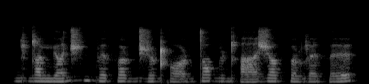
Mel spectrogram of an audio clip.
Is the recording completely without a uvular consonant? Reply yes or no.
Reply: yes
